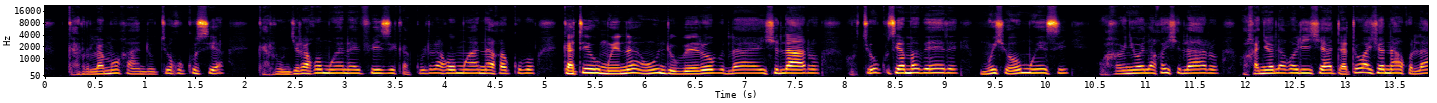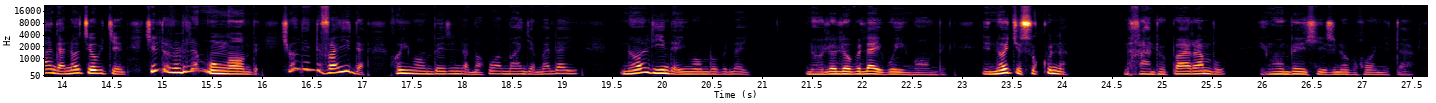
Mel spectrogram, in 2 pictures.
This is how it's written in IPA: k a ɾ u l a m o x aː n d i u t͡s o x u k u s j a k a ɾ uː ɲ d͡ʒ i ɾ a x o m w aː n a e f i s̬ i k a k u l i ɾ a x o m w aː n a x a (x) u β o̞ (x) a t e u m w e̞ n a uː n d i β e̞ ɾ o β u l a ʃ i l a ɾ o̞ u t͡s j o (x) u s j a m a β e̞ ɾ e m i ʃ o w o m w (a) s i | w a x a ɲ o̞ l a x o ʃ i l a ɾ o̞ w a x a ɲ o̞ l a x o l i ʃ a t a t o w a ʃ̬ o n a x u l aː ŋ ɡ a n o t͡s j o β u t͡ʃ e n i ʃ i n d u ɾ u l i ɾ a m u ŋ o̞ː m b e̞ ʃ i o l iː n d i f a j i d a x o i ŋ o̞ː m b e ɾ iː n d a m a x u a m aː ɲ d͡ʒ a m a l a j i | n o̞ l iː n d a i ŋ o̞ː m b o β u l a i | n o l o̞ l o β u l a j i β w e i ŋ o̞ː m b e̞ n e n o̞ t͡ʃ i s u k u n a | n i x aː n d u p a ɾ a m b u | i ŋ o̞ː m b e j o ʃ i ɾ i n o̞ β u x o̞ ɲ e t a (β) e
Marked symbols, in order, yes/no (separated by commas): no, no, no, no, no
